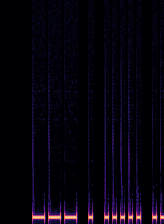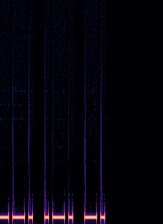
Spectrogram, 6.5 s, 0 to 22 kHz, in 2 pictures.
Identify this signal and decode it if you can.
Morse code, heard as a keyed tone, about 15 wpm, 700 Hz. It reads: OE5PRN
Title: DXCC-100 Call Signs - 6 Characters - Repeated 3x - 15wpm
